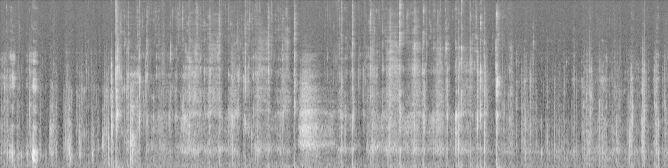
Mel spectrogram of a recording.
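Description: A man chews and slurps food loudly and close up.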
